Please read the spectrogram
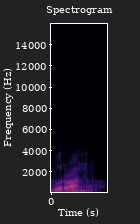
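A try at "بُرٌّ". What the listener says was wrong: Bur tasydid.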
